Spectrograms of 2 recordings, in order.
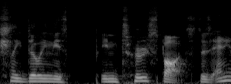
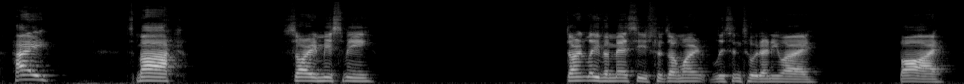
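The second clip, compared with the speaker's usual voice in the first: very loud, sloppy, careless offhand delivery; 4 semitones higher, 9 dB louder than usual. Mocking an unprofessional voicemail greeting: imitating a careless, unprofessional voicemail greeting. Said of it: "Some messages are like that".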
